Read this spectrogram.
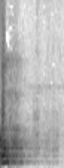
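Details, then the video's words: A young Buff-necked ibis on a Brazilian farm gives a single loud, harsh, honking note that starts abruptly and fades within about half a second. "CURICACA EM CANTORIA"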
